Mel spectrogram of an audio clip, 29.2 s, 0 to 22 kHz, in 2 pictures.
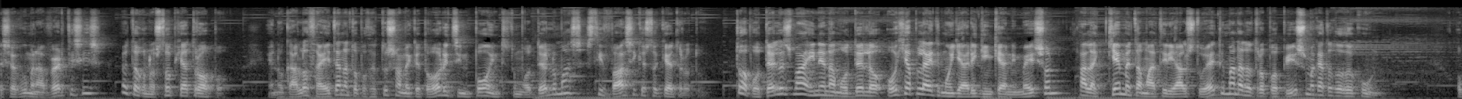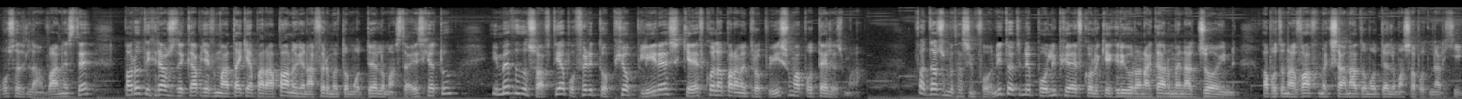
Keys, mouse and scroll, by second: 3.5 click, 5.9 a, 6.3 a, 7.6 scroll, 8.4 click, 9.3 middle click, 10.1 shift+click, 11.0 middle click, 11.5 s, 12.5 2, 13.4 middle click, 14.8 Tab, 15.9 click, 17.8 click, 19.0 click, 19.5 scroll, 21.2 scroll, 22.4 s, 23.8 1, 25.8 shift+s, 26.5 8, 27.4 click, 29.0 middle click.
